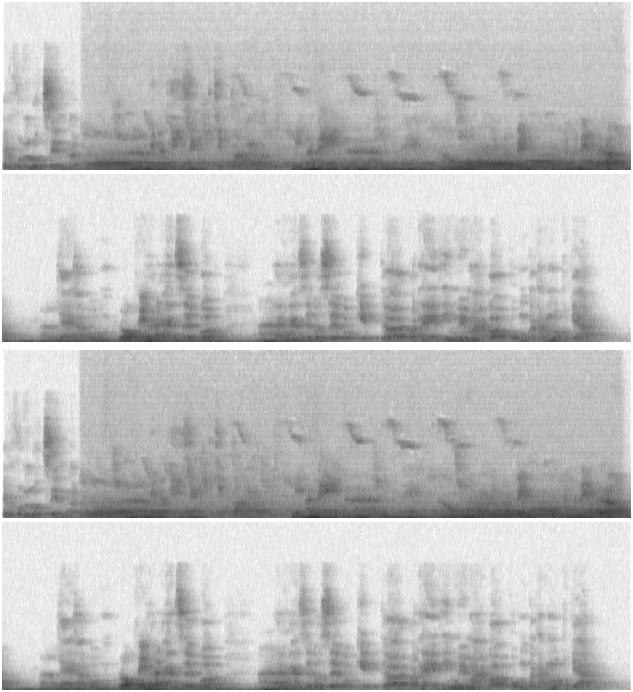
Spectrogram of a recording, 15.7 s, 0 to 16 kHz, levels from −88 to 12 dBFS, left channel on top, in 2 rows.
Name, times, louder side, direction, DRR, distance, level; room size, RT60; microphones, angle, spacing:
voice 1, 0.0-3.3 8.5-9.2 9.6-10.8 11.2-15.2, equal, 40° left, -10 dB, 1.2 m, -26 dB
sound 1, 1.0-7.8, equal, 60° right, 0.7 m, -22 dB
voice 2, 1.3-2.5 3.6-7.8 8.3-10.2 11.1-11.4, equal, 15° right, -6 dB, 0.4 m, -20 dB
Train, 5.0-11.9, equal, 55° left, 0.5 m, -22 dB
2.3 x 2.3 x 3.6 m, 0.98 s
head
